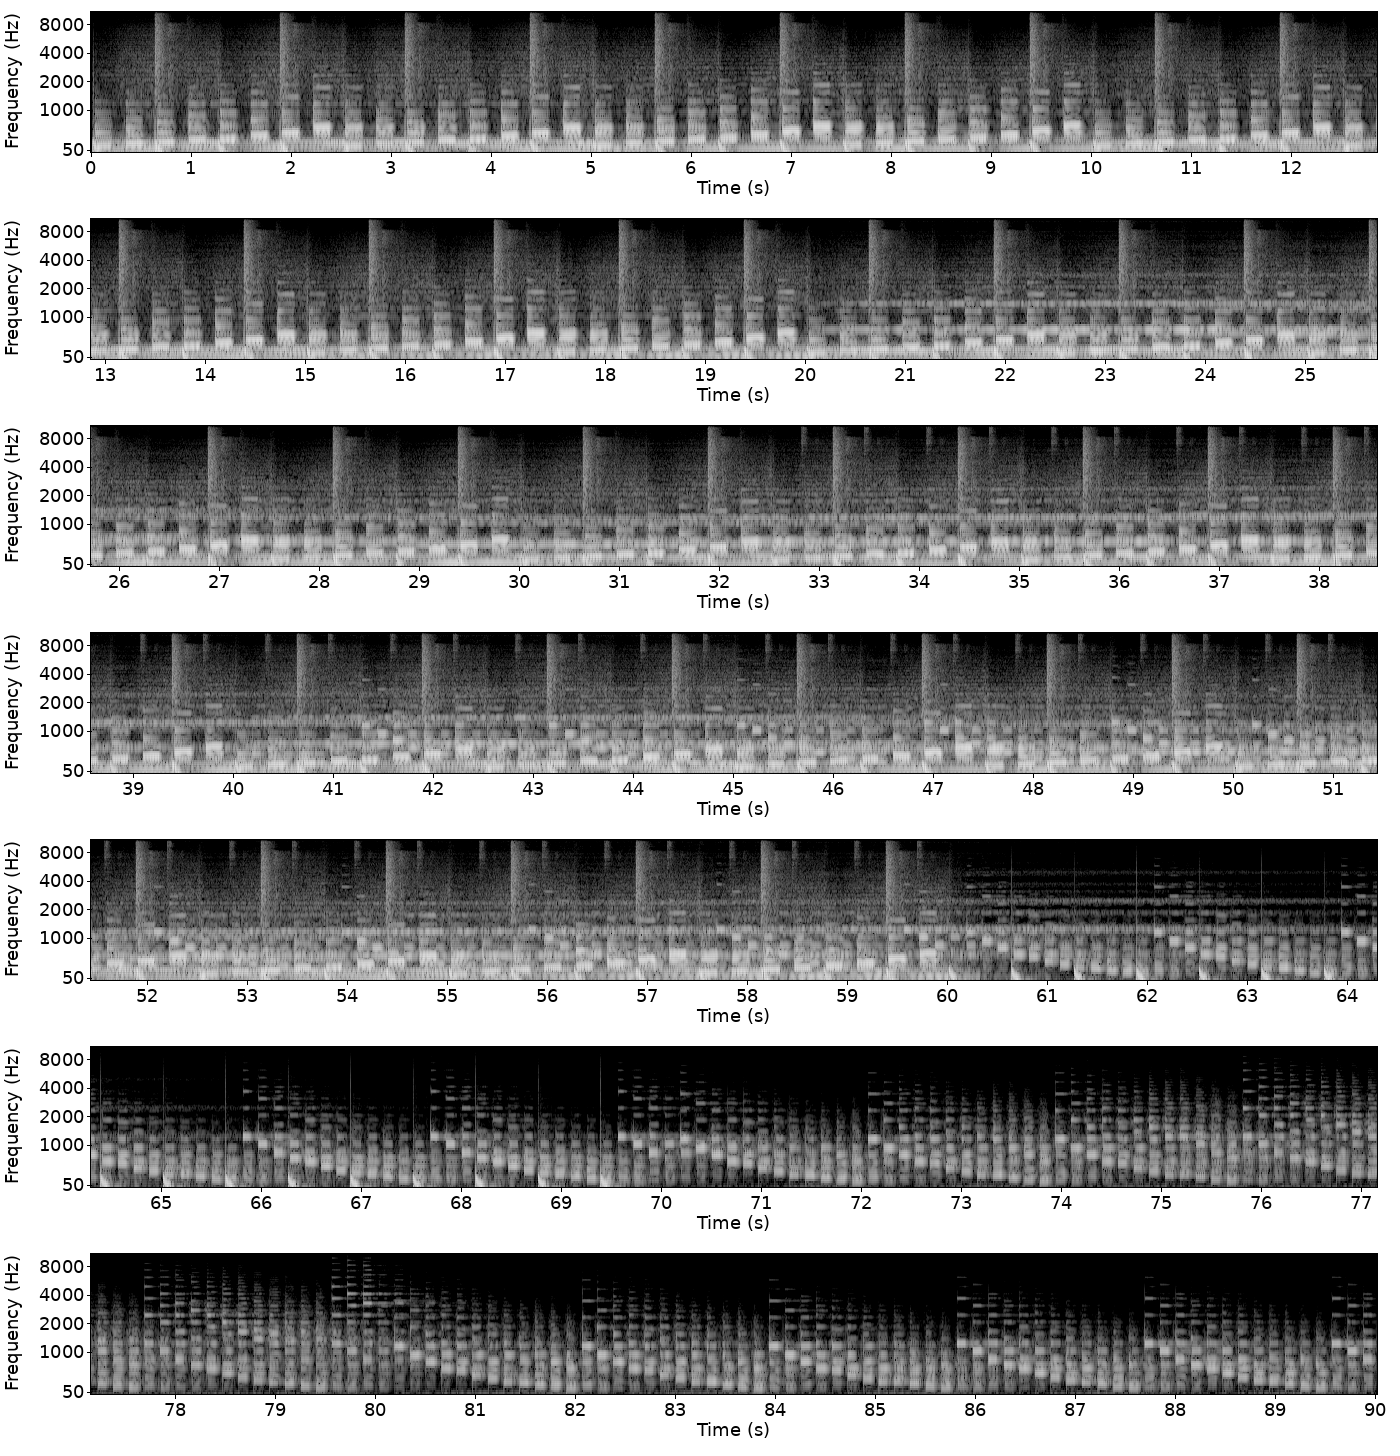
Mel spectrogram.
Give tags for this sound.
analog; arturia; dance; digital; edm; electro; electronic; experiemental; happy; hardware; house; korg; light; loop; novation; synth; synthwave

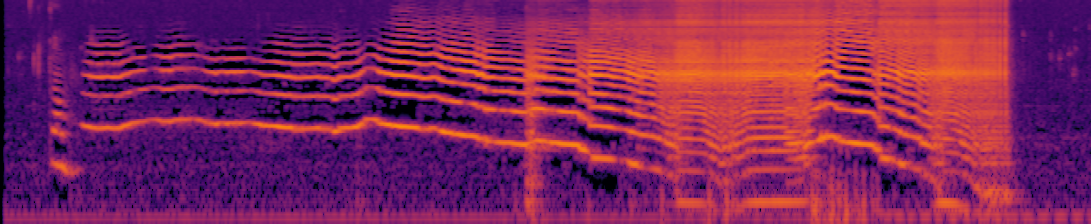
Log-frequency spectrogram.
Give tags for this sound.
Creaky; Creak; Hinges; slow; Wooden; Creaking; Stereo; closing; long; Spooky; Door; High-pitched

